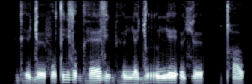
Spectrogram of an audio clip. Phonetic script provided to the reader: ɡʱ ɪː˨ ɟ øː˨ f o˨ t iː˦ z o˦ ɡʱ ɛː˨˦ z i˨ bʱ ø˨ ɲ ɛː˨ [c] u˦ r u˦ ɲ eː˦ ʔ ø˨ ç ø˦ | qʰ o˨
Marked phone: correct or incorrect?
incorrect: ɟ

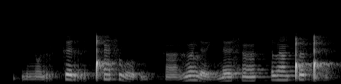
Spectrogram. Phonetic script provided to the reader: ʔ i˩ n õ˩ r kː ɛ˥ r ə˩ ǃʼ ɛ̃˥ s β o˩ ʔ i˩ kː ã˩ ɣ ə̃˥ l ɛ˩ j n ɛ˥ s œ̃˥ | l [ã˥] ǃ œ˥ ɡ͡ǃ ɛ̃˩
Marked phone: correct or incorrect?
correct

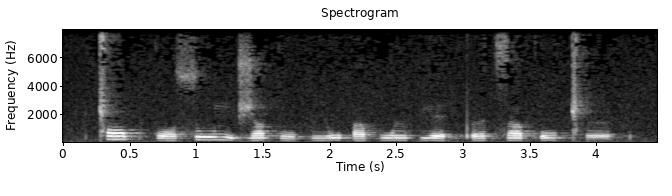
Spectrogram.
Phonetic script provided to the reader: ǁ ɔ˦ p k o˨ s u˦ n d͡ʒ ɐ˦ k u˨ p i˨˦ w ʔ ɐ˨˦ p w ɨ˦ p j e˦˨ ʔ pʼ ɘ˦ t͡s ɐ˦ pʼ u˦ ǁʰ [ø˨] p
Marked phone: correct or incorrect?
incorrect: ɘ˨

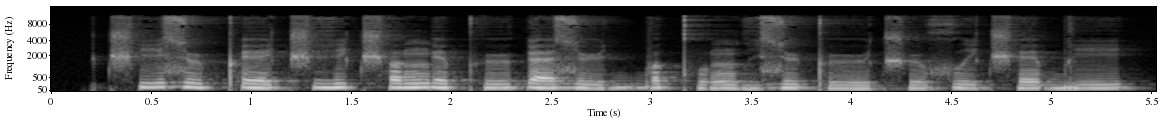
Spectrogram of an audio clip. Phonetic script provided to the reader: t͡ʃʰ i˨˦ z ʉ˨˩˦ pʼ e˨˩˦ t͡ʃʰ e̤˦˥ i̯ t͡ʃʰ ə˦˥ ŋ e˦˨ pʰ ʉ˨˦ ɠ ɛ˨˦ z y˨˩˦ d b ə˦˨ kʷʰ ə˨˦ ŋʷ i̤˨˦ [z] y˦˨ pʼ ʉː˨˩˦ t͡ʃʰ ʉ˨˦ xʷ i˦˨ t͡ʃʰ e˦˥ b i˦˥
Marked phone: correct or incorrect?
correct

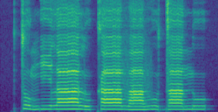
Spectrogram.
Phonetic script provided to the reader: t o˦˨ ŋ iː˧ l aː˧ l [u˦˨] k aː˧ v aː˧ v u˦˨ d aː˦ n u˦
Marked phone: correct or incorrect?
incorrect: u˨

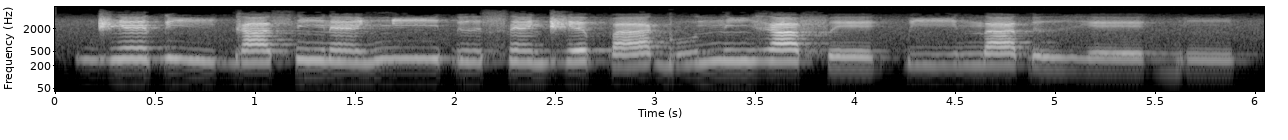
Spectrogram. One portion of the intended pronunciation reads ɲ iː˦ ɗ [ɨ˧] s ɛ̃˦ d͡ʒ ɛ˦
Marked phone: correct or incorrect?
correct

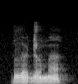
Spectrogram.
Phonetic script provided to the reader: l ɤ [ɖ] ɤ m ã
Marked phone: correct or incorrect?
correct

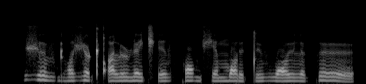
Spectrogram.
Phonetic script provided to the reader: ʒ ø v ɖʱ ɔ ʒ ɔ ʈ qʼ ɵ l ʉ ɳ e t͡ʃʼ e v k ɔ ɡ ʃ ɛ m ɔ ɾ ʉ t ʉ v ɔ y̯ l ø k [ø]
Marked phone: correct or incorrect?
correct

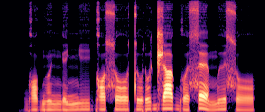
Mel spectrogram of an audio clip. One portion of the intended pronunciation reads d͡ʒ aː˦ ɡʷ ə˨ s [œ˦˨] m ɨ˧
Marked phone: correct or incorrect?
incorrect: ɛ˦˨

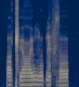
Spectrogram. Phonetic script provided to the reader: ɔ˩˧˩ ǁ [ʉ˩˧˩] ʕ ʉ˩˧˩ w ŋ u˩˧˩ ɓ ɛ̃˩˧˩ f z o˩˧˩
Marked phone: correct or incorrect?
correct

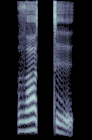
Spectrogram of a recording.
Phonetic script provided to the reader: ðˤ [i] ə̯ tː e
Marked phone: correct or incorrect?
incorrect: ɪ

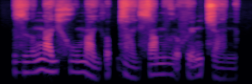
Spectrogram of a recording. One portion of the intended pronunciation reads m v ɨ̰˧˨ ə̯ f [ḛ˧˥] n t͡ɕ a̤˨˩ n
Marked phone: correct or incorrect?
correct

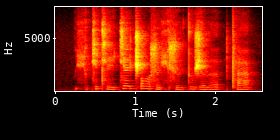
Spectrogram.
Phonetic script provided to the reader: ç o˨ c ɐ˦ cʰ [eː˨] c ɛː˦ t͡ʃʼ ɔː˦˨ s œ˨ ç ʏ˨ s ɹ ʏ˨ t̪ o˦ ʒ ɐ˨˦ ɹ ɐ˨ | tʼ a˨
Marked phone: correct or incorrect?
correct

